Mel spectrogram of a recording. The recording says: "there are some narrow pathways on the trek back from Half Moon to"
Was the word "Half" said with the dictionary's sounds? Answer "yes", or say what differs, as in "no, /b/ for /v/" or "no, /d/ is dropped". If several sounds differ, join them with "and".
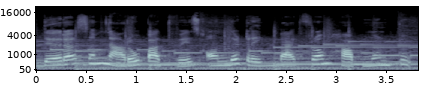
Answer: no, /p/ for /f/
